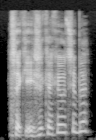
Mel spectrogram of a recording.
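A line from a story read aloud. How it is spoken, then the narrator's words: Laughing. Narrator (Russian): засмеялась Карина 2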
